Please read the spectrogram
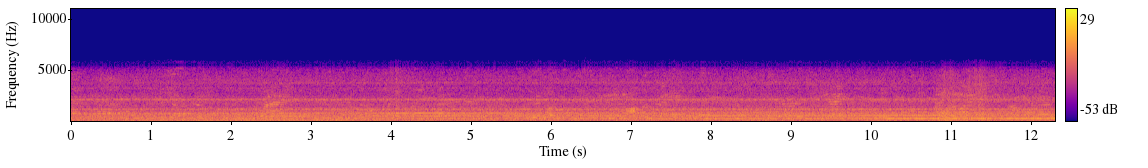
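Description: Interior of a city transit bus cruising at speed: a steady drone of engine and road noise with several steady whining tones running through it.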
